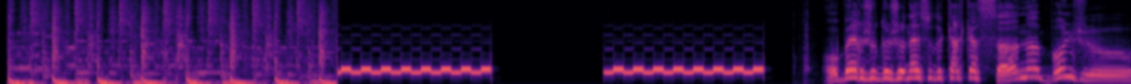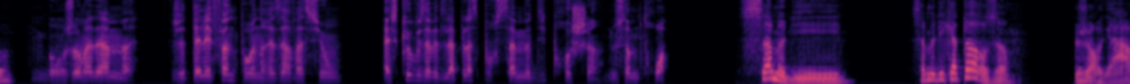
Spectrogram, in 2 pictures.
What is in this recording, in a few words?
French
